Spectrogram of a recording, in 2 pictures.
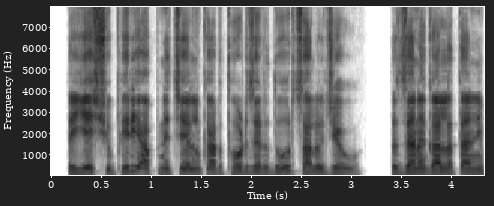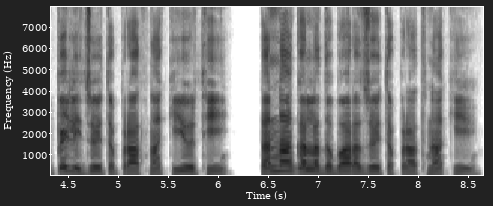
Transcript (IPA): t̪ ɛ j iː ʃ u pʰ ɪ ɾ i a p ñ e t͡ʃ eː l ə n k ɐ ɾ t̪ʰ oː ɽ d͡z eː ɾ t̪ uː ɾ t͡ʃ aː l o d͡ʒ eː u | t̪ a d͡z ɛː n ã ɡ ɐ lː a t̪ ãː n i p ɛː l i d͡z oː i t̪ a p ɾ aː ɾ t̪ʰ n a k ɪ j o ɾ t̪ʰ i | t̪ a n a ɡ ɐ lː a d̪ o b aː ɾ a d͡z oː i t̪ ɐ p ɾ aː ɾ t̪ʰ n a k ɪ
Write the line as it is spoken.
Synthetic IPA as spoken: t̪ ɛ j iː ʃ u pʰ ɪ ɾ i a p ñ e t͡ʃ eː l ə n k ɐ ɾ t̪ʰ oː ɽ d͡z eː ɾ d̪ uː ɾ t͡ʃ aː l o d͡ʒ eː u | t̪ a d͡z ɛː n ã ɡ ɐ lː a t̪ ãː n i p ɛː l i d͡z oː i t̪ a p ɾ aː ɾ t̪ʰ n a k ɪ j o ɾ t̪ʰ i | t̪ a n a ɡ ɐ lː a d̪ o b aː ɾ a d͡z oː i t̪ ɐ p ɾ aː ɾ t̪ʰ n a k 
